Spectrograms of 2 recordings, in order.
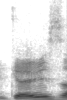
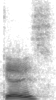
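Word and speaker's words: gose: Well, we've had a couple of lambics and a goose. I'm probably going to pronounce that wrong. Anyway, no, you got it. – Got it, goose.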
